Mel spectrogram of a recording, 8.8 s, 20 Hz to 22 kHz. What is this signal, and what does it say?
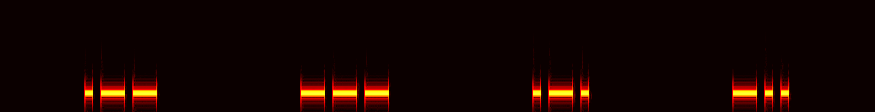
Morse code, heard as a keyed tone, about 15 wpm, spaced as for 5 wpm, 700 Hz. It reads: WORD
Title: 6x Character Spacing - Top 100 Words - 15wpm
